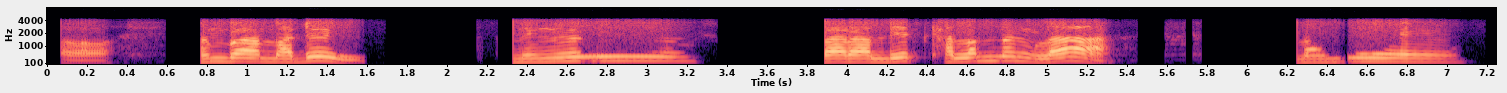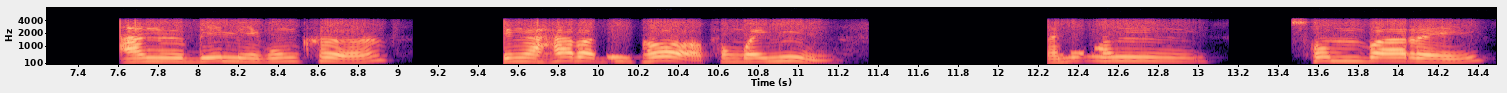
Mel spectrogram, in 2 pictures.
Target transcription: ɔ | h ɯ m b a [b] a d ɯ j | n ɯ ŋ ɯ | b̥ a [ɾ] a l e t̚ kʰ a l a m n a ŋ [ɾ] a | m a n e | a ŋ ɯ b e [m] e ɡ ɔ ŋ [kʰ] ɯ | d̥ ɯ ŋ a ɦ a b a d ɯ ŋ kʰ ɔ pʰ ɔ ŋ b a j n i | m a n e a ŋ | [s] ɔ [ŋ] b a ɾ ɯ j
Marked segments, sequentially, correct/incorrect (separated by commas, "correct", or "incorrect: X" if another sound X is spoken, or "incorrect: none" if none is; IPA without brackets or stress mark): incorrect: m, correct, incorrect: l, correct, correct, correct, incorrect: m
